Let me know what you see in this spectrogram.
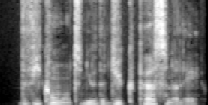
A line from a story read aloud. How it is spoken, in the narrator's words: whispered Anna Pavlovna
